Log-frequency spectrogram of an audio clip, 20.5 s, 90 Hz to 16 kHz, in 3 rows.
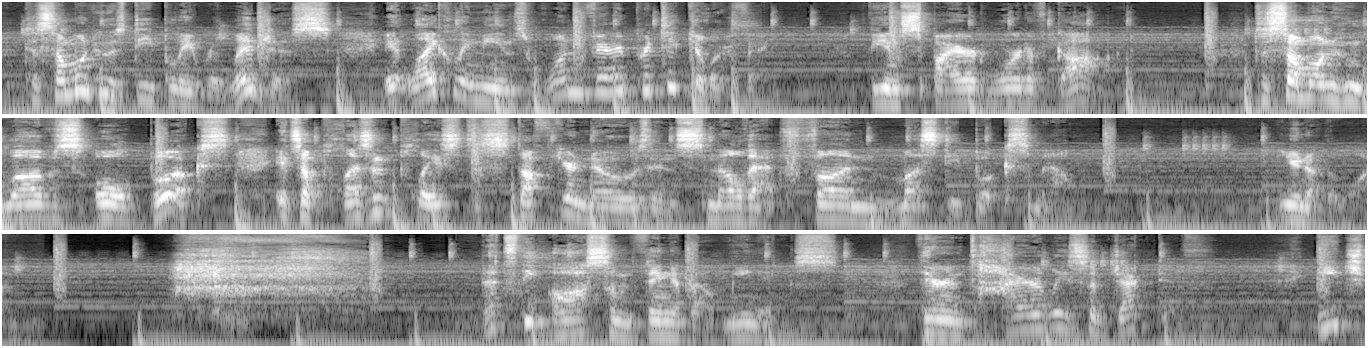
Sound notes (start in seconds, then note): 14.5 sniff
